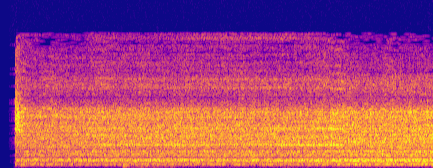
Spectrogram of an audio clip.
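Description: Steady, even background noise, like a hiss, with no clear pitch or rhythm.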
